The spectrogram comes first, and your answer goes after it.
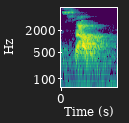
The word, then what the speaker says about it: Samhain: S-O-W-E-N, Samhain. That's how it's pronounced. Samhain is the Druid name for what you call Halloween.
